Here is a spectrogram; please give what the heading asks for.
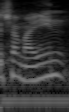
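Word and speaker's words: שמים: Es bien importante, hermanos, para que usted aprenda que en el hebreo, note en la derivación, después de que dice que se pronuncia shamaín, dice la derivación que es ¿qué?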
